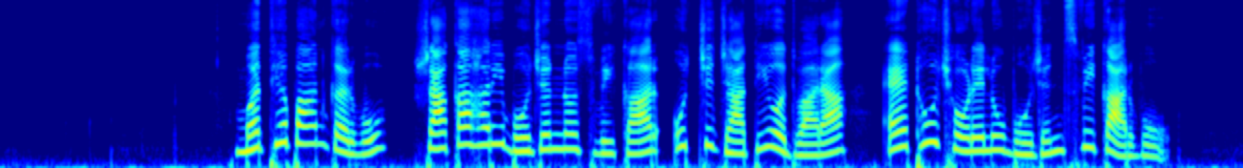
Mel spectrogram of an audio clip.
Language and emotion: Gujarati, neutral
